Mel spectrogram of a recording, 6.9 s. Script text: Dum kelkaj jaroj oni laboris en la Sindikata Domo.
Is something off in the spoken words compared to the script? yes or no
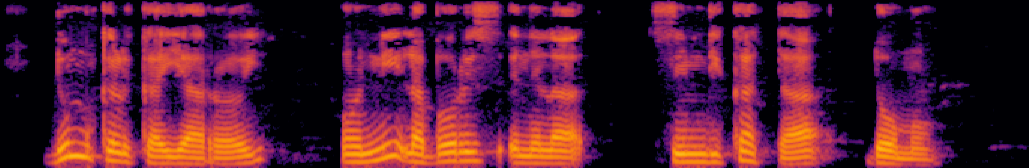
no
